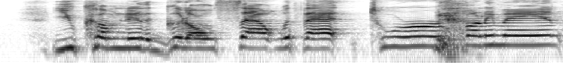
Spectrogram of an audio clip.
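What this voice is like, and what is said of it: Thick Southern Gator accent. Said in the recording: “to be read in a thick Gatorlicious accent ... That was a terrible Gator. ... It was pretty good.”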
